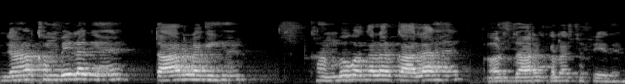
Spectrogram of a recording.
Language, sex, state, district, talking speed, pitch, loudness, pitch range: Hindi, female, Bihar, Saran, 165 wpm, 210 Hz, -15 LUFS, 185-220 Hz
